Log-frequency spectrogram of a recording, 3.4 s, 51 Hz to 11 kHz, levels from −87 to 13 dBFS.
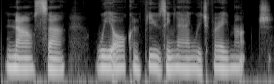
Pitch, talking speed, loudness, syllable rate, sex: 145 Hz, 140 wpm, -19 LUFS, 4.8 syllables/s, female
